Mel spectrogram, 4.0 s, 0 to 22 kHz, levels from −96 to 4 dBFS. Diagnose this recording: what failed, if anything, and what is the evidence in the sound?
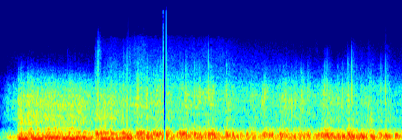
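A gap between stream segments at 1.63 s: a hard-edged silence of about 29 ms at a segment boundary during playback. Sound resumes intact, unlike a dropout, so nothing is lost.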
